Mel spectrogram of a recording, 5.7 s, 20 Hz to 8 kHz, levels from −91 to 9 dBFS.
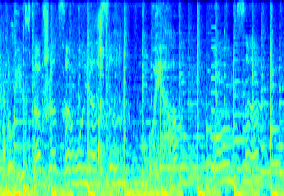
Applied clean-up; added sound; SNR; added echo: none; Squeak; 6 dB; none.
